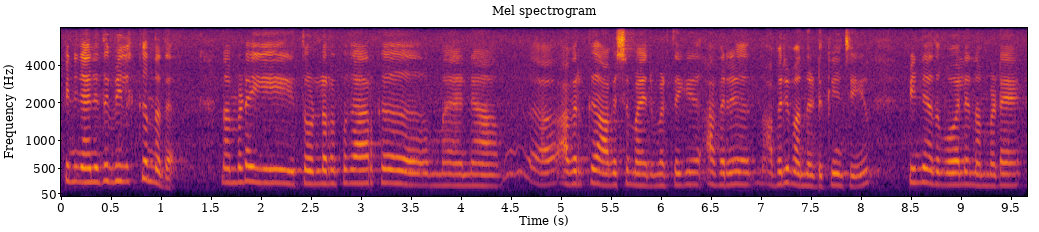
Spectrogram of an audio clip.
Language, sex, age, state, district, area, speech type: Malayalam, female, 45-60, Kerala, Alappuzha, rural, spontaneous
